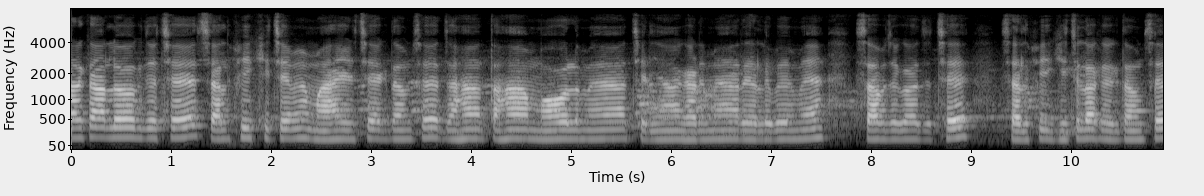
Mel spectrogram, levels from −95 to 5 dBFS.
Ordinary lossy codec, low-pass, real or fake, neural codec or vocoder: none; 7.2 kHz; real; none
